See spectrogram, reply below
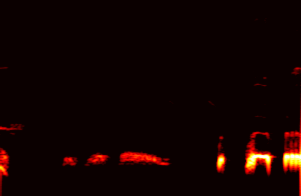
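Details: Decoy spotted dove calling to lure others: faint, low murmuring notes, then a short sharp note and two loud, strong coos at the close.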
